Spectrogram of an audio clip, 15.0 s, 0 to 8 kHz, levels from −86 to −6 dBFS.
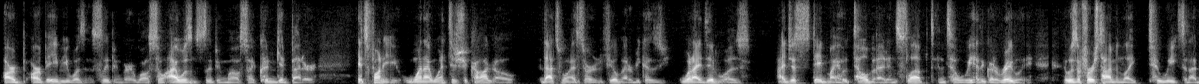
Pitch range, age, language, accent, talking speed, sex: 90-100 Hz, 30-49, English, American, 250 wpm, male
